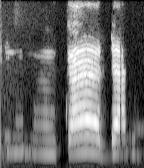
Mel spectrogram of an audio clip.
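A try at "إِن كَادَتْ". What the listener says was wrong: Mantap, bagus, alhamdulillah ya. Cuman ingnya ditahan dulu. Ingkadat.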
